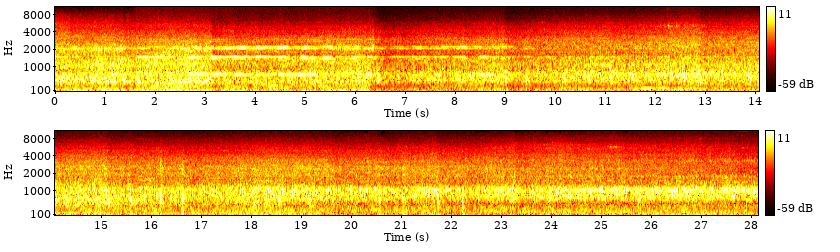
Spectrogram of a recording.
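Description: Kominato Railway diesel railcar running along the line: steady engine and wheel-on-rail noise. A high steady whine sounds for several seconds near the start.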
